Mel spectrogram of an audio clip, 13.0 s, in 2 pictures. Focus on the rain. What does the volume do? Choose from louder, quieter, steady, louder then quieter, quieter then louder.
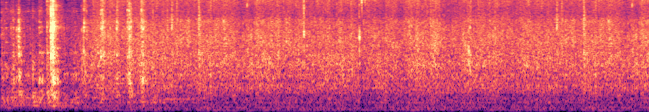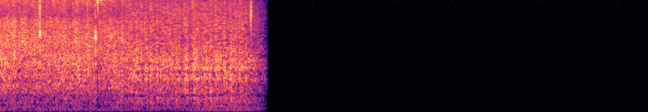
steady.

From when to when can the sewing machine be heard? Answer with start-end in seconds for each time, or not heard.
0.0-1.9.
